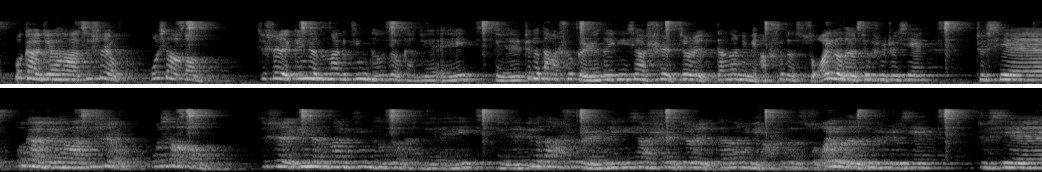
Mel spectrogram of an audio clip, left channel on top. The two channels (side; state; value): left; noise; rumble, 27 dB below the sound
